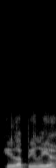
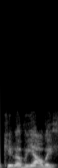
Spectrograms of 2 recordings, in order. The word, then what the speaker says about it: Kilavialich: Okay, so Kilavialich is the pronunciation, so you're working that for the next time, so that's good.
